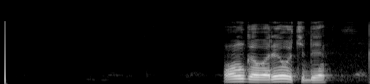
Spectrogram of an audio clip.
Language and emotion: Russian, neutral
